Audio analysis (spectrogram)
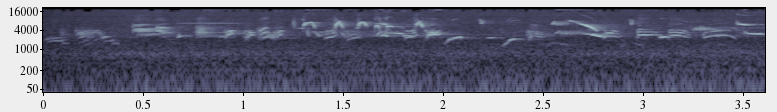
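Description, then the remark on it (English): A bobolink's bubbling, tumbling song pours out in a rapid jumble of high, metallic, varied notes, running continuously over a low, steady background rumble. “No bird sounds quite like the bobolink.”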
